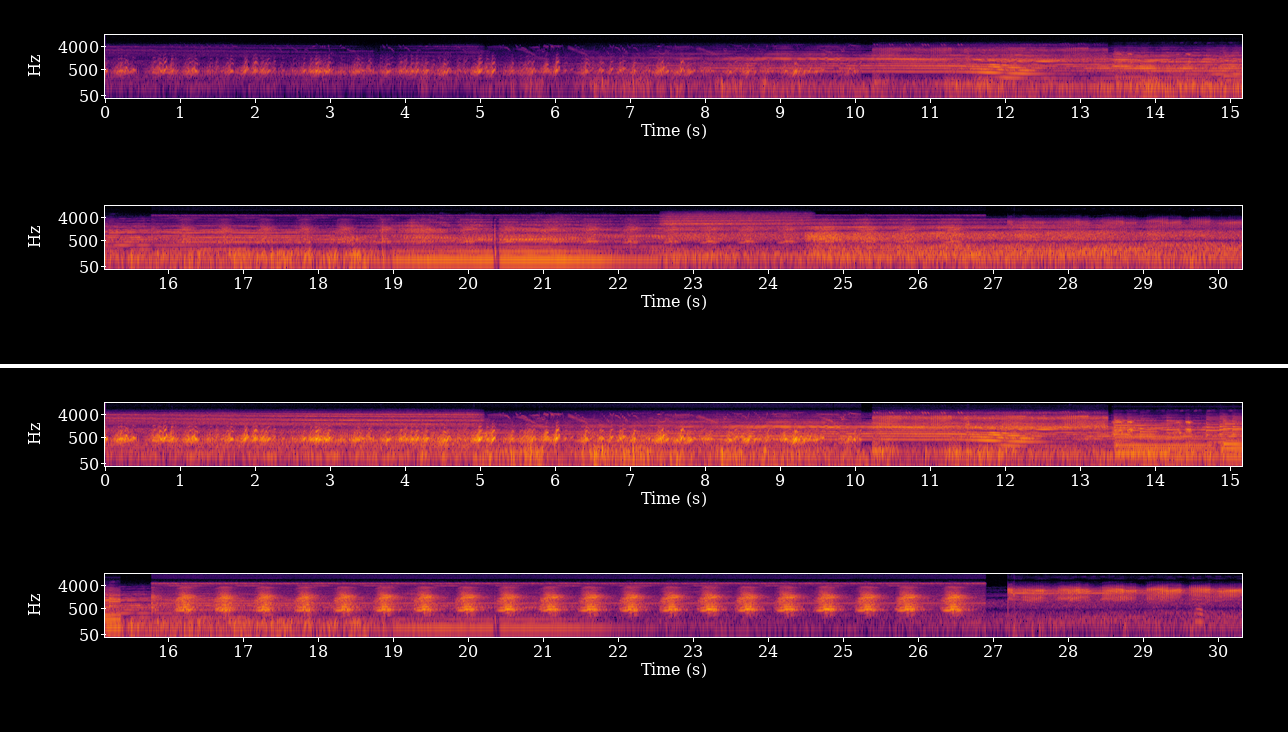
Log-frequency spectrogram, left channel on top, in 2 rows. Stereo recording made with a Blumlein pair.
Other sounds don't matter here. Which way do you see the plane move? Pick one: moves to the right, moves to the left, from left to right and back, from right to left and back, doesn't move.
moves to the left.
